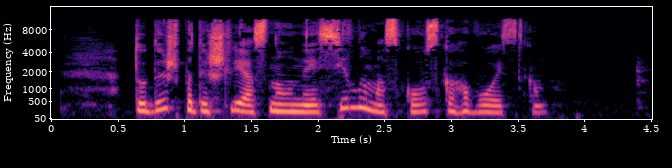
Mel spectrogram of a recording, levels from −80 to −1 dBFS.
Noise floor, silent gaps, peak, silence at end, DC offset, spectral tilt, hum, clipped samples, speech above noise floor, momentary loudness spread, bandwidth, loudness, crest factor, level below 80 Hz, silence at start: -65 dBFS; none; -2 dBFS; 0.8 s; under 0.1%; -2.5 dB/octave; none; under 0.1%; 43 dB; 12 LU; 11.5 kHz; -19 LUFS; 20 dB; -60 dBFS; 0.45 s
